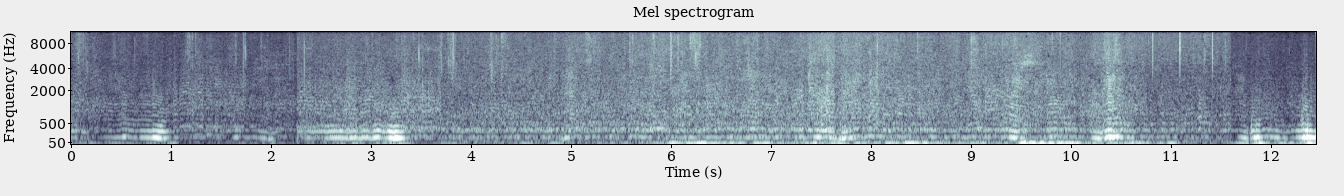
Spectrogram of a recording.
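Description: A bee buzzes steadily, a low droning hum that swells and fades as it moves.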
